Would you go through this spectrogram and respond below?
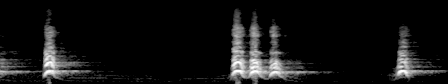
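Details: Clean dog barks: one bark, then a quick triple burst, then another single bark, each ringing with a short resonant tail in silence.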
